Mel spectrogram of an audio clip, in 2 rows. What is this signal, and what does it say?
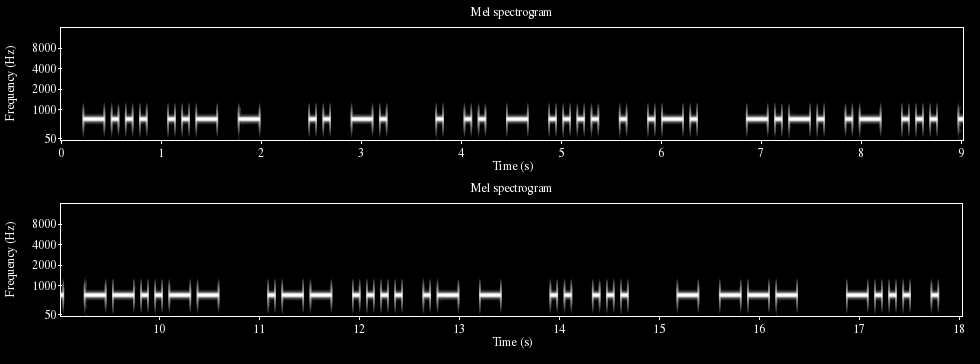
Morse code, heard as a keyed tone, about 17 wpm, 700 Hz. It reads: BUT IN EITHER CASE, WHAT IS TO BE
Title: Sentences from Top 1000 Words - Review Part 4 - 17wpm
